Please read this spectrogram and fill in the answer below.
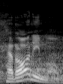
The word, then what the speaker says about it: Jerónimo: My legal name is Jerónimo, which is Jerome in Spanish. It's spelled like Geronimo.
